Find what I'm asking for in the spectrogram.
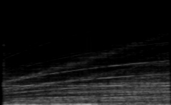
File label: police car weapon power int; Original TK Sounds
